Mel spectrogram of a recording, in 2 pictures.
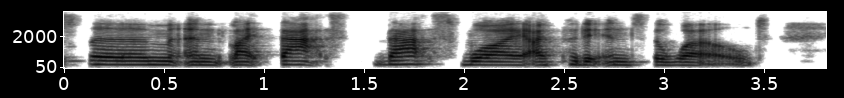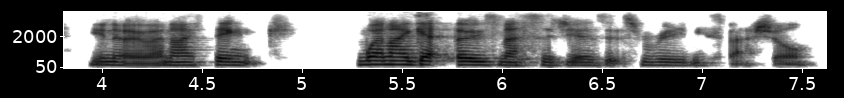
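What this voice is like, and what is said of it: English accent, not Scottish. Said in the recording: “I live in Scotland now, but I'm from England. Okay. Do you notice that I don't have a Scottish accent?”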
